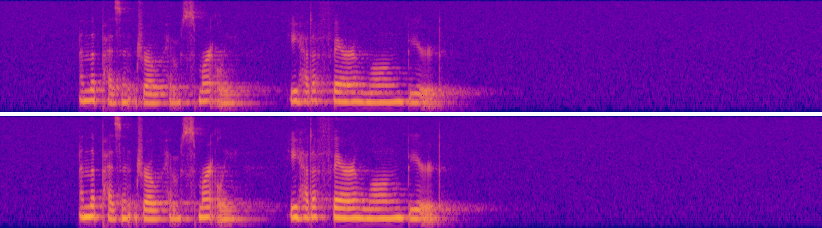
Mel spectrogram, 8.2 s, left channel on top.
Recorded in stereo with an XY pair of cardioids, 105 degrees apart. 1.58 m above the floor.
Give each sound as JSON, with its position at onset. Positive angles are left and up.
{"t": 0.8, "sound": "a woman speaking", "azimuth_deg": -35, "distance_m": 0.5}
